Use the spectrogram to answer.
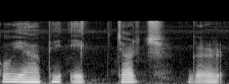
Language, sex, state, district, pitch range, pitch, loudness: Hindi, male, Arunachal Pradesh, Lower Dibang Valley, 100-115 Hz, 110 Hz, -15 LUFS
